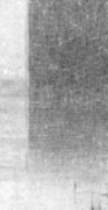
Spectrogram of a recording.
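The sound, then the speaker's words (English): An electrical crackle from a violet wand, a modern version of a vintage medical electrode device, switches on abruptly and holds as a steady, bright sizzling hiss, with a couple of faint low thumps near the end. “Well, that crackling that you just heard is a violet wand.”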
